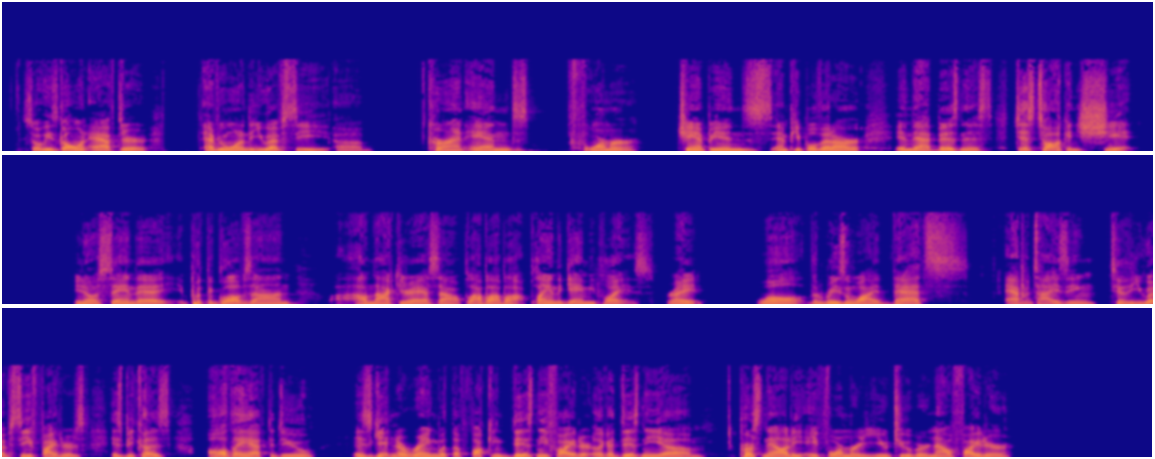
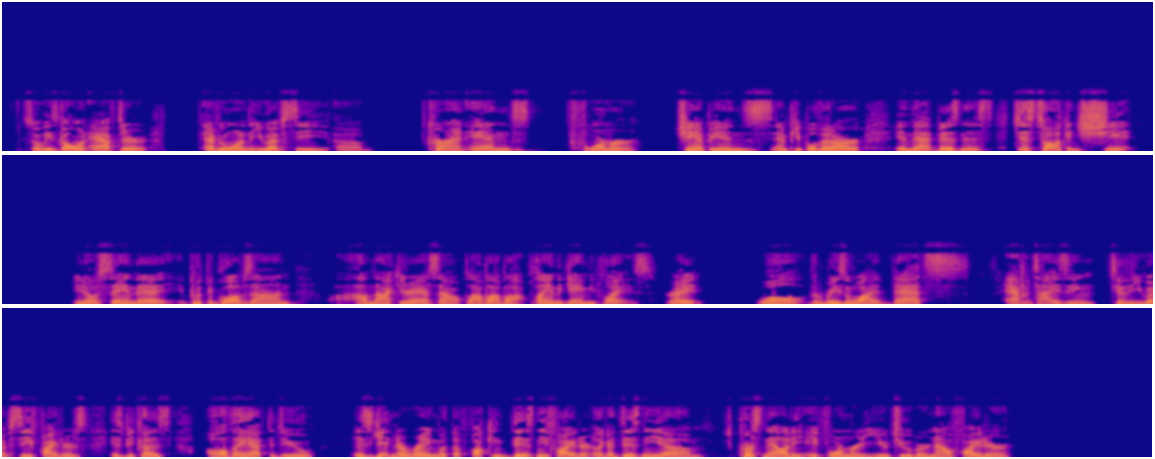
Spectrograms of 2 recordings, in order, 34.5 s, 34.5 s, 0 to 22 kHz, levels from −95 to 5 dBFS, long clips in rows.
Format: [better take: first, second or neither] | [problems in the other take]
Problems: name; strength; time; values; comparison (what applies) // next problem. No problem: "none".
first | garbled, watery; badly; nothing above 7.5 kHz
